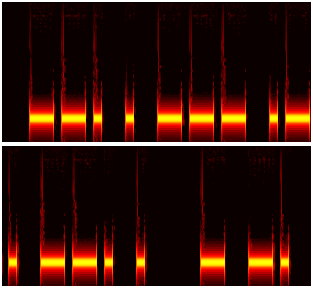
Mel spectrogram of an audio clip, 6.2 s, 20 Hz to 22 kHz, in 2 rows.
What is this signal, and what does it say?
Morse code, heard as a keyed tone, about 15 wpm, 700 Hz. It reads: GEORGE TN
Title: K1USN SST QSO Practice - 15wpm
